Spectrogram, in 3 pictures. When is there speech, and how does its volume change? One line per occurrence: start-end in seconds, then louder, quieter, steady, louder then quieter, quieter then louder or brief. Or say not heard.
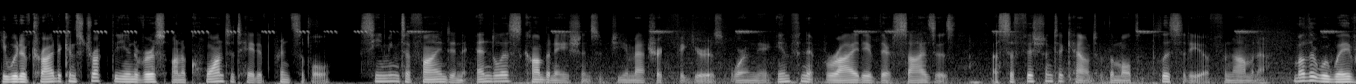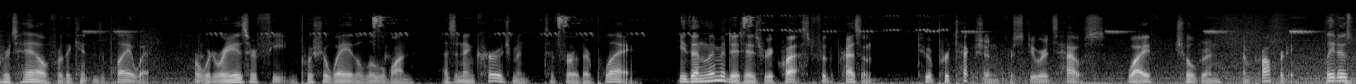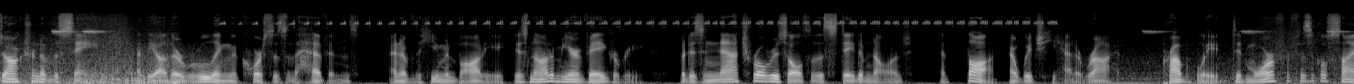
0.0-40.6 steady.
